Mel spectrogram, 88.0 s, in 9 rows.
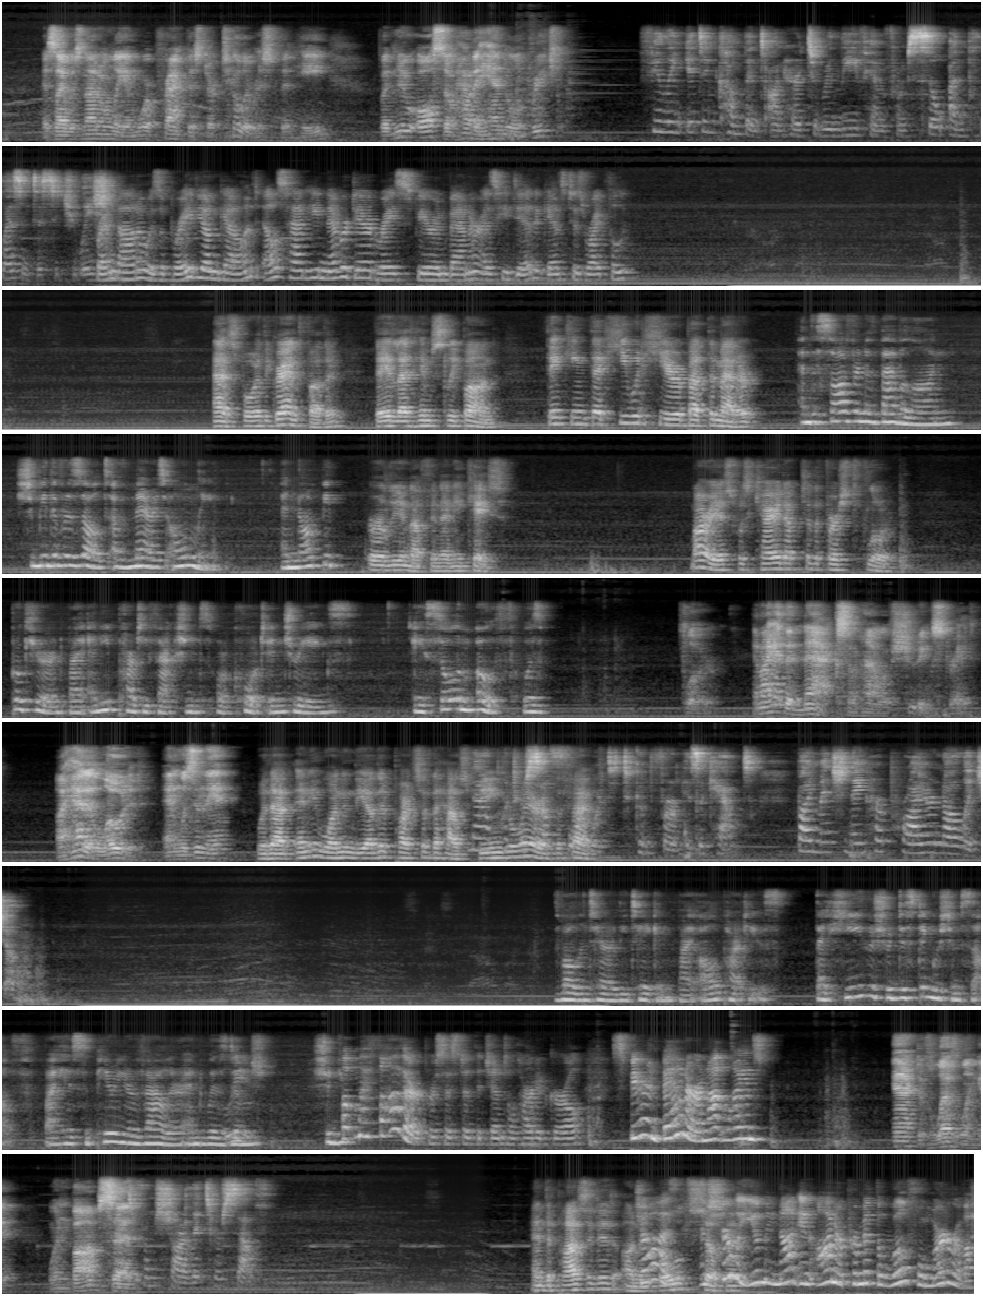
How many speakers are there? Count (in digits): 6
